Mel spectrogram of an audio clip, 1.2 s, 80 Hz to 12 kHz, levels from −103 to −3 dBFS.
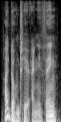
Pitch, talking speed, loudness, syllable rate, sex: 100 Hz, 195 wpm, -18 LUFS, 5.5 syllables/s, male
